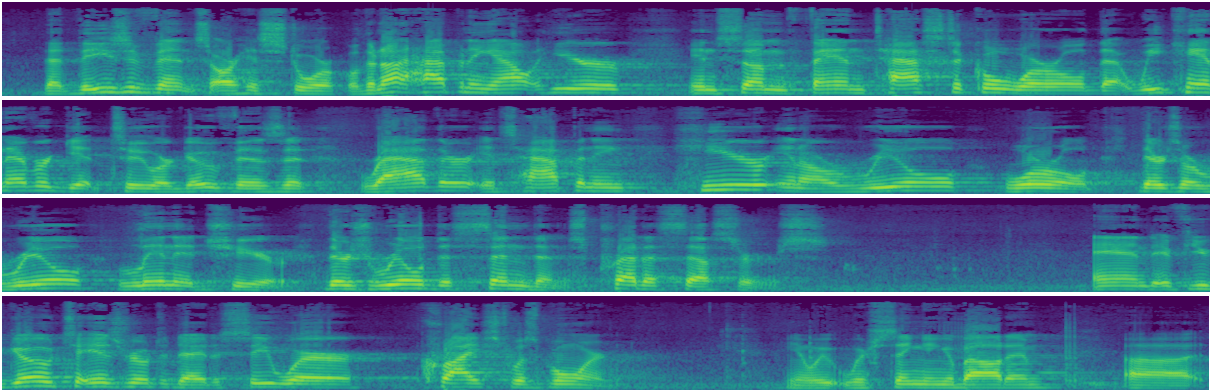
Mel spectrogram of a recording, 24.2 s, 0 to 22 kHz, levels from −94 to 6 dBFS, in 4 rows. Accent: American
